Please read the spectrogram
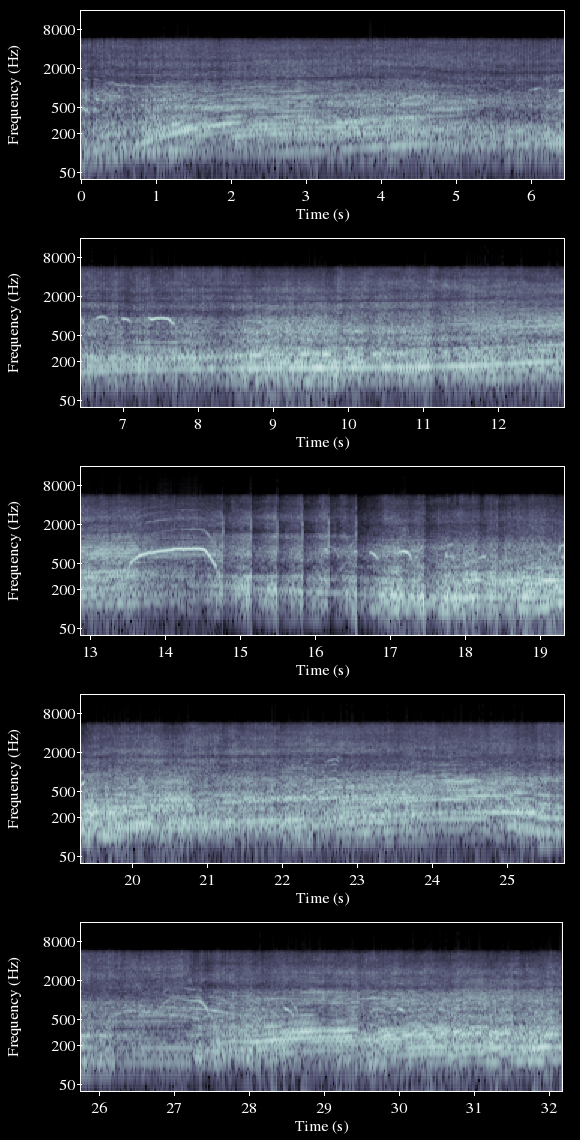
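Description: Engines of several full-size cars and trucks racing around an oval track, revving up and down as they pass, loud throughout. About halfway through the sound stutters in a quick run of cutouts.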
